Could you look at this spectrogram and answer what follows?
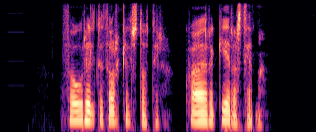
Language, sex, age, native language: Icelandic, female, 40-49, Icelandic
